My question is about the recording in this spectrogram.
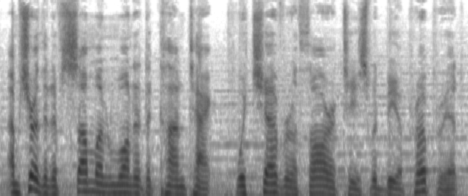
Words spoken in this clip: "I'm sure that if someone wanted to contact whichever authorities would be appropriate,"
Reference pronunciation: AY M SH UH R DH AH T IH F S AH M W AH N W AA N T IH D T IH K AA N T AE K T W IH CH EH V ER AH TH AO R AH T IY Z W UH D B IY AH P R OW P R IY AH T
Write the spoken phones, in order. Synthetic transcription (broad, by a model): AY M SH UH R DH AH T IH F S AH M W AH N W AA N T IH D T IH K AA N T AE K T W IH CH EH V ER AH TH AO R AH T IY Z W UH D B IY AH P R OW P R IY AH T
